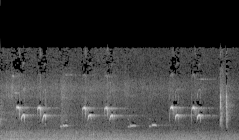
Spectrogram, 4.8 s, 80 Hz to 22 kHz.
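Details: Nightingale song from a small wood near a home, 30 June 2015: pairs of high whistles dropping in pitch, repeated rapidly about twice a second, with occasional lower flat notes and faint steady hiss.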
